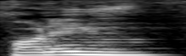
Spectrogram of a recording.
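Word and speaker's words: Phoenix: আর এটা কিন্তু উচ্চারণ হয় 2 ভাবে, কেউ ফিনিশ বলে, কেউ ফনিক্স বলে, যার যেভাবে আর কি বলতে সুবিধা হয়।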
